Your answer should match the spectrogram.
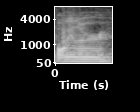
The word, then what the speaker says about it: Euler: e to the x just a reminder that euler is spelled e u e e u l e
